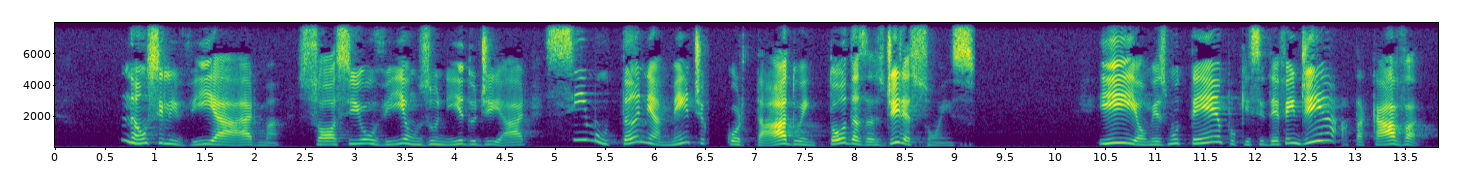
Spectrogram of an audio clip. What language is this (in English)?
Portuguese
